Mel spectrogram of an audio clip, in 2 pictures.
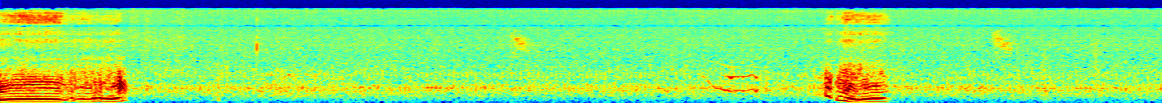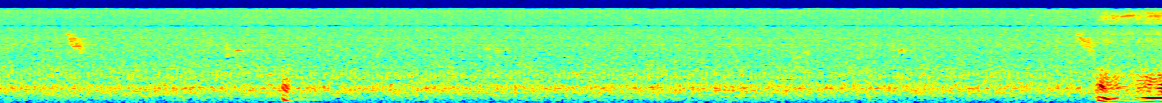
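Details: Sleeping soundly, the Shih Tzu Ponzu gives three short, buzzy, nasal snores, each 'buu' sound dipping slightly in pitch, spaced roughly six and ten seconds apart, with steady low room hiss and a few faint clicks between.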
